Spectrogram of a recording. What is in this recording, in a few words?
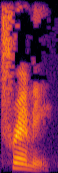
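"tremie", English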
